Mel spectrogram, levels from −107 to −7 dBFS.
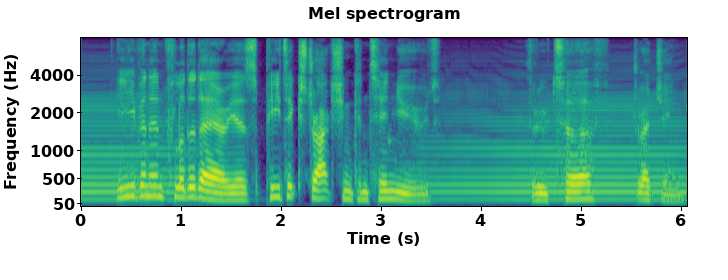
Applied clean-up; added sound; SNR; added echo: none; Wind instrument, woodwind instrument; 13 dB; none.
